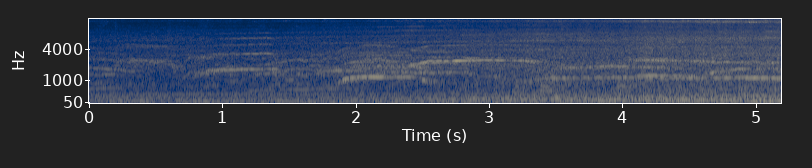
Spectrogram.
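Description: Voices of a crowd at some distance, with high, drawn-out cries gliding up and down. One cry is held for about three seconds in the second half. Underneath is a steady low noise.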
